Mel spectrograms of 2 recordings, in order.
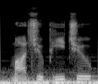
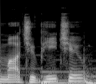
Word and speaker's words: Machu Picchu: Machu Picchu Peru when a place rhymes with picture you can almost bet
